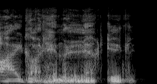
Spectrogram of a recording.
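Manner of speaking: put-on very low voice, withering, scathing scorn. Answer whether she said it by acting out her words, imitating a scathing voice. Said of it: "with a scathing voice".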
